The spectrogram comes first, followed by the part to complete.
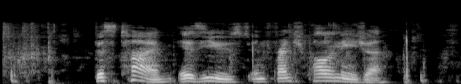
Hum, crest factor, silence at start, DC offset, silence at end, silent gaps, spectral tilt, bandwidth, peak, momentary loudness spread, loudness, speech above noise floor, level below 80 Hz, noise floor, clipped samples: none; 18 dB; 0.05 s; under 0.1%; 0.35 s; none; -5 dB/octave; 7.8 kHz; -2 dBFS; 15 LU; -18 LUFS; 23 dB; -54 dBFS; -40 dBFS; under 0.1%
